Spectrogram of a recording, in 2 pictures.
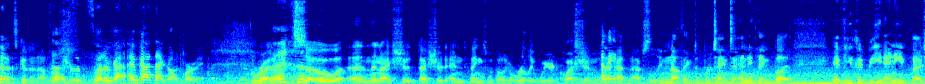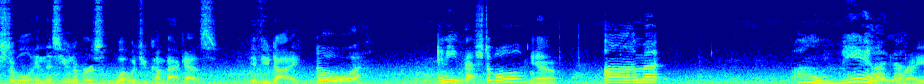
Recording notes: All episodes are recorded on analog cassette and this will cause strange sounds such as tape hiss or static.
